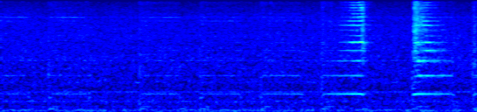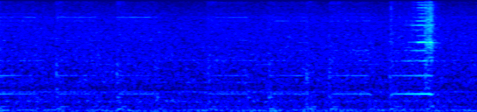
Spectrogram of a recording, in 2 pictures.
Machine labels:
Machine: slide rail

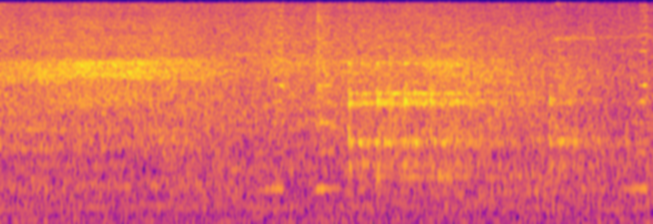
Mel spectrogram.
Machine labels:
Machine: slide rail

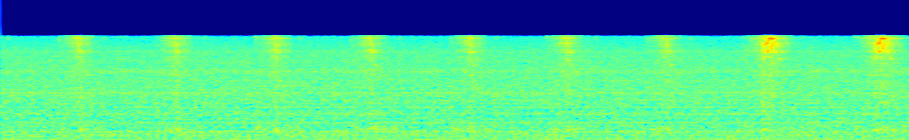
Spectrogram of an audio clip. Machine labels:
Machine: slide rail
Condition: normal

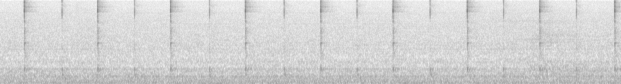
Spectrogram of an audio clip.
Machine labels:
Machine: valve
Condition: normal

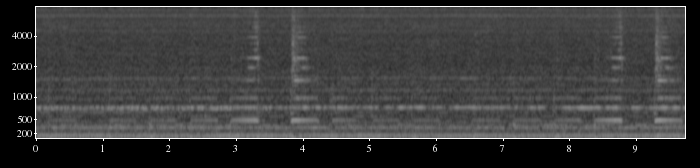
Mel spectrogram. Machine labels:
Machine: slide rail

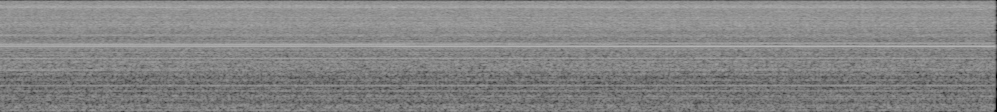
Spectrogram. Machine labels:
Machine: pump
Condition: normal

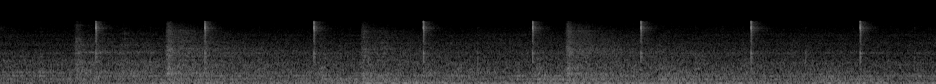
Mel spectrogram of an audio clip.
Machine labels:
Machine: valve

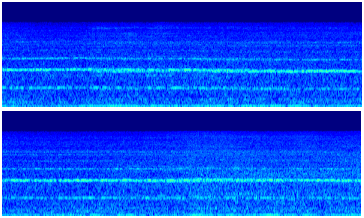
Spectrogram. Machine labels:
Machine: fan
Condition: abnormal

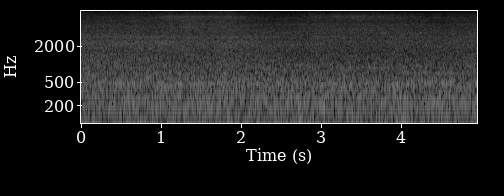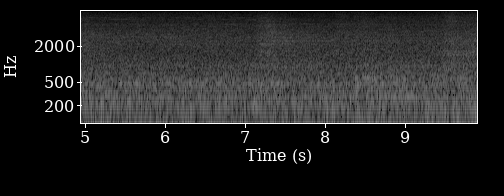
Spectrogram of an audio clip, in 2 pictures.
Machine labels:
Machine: fan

